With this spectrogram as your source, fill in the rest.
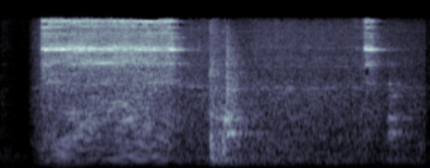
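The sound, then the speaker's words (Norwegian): A loud, harsh mechanical whine of drilling runs for about two seconds, followed by scattered clanks and knocks of cement trucks and excavators at a construction site rebuilding L'Aquila, Italy, after an earthquake, with steady background rumble. “Boring, sementbiler gravemaskiner.”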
